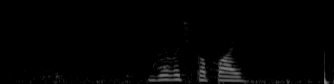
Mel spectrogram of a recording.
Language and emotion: Russian, neutral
